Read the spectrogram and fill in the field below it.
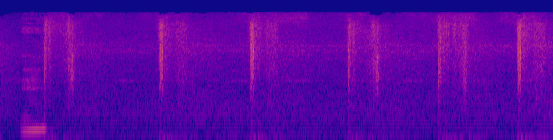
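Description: Sandals scuff and tap on stone as a man walks.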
